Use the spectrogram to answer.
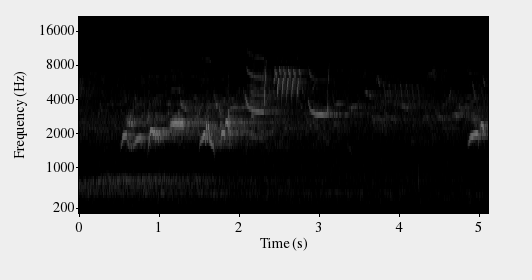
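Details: Male common blackbird singing in Central Europe: mellow, fluted, melodic warbling phrases in the mid range, each ending in a high, squeaky twitter, over faint hiss; blackbirds also sing at night in late spring.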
